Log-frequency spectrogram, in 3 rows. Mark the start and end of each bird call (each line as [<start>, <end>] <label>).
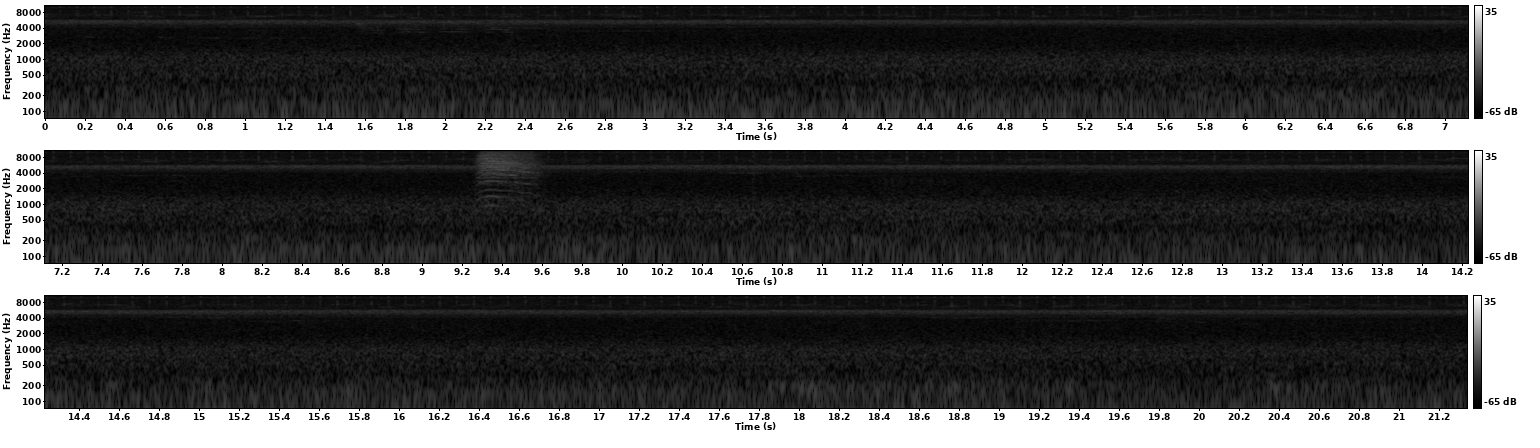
[9.20, 9.80] Gray Catbird (Dumetella carolinensis)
